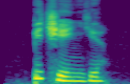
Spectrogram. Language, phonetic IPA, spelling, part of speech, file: Russian, [pʲɪˈt͡ɕenʲje], печенье, noun, Ru-печенье.ogg
- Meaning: 1. pastry, cruller 2. biscuit; (US): cookie 3. cracker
